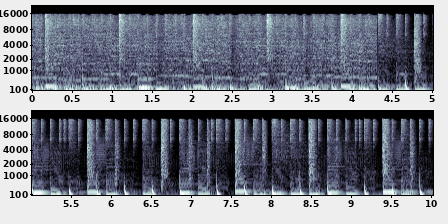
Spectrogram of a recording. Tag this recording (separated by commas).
Music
